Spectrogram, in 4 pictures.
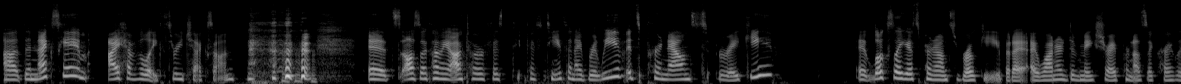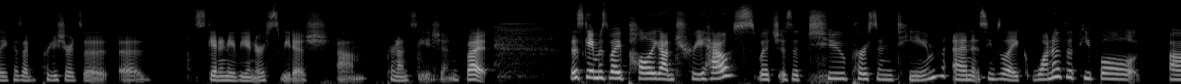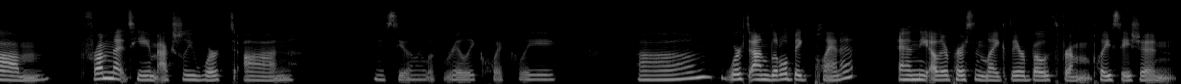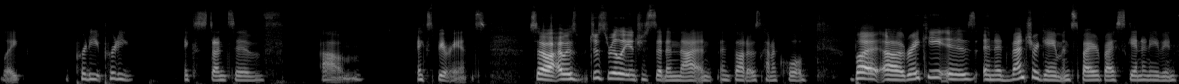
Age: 10-29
